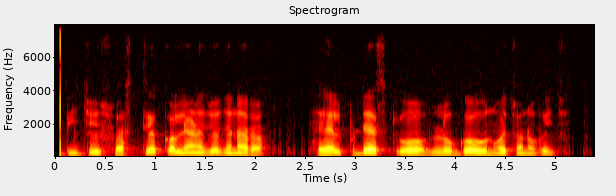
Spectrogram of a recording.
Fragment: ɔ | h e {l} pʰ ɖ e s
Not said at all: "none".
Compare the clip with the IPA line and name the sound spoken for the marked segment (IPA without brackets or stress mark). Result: l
